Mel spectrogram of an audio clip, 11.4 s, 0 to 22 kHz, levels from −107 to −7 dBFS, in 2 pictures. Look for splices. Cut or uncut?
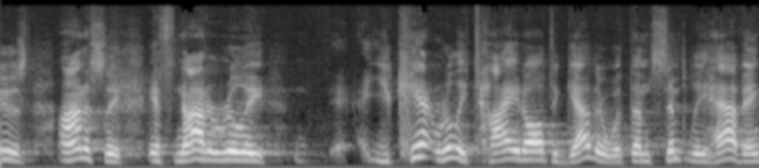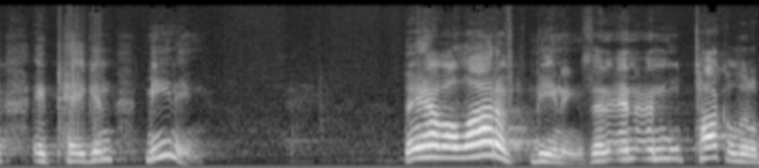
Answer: uncut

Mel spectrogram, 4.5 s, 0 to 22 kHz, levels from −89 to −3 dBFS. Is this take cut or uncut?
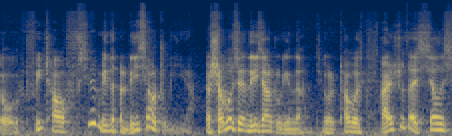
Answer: cut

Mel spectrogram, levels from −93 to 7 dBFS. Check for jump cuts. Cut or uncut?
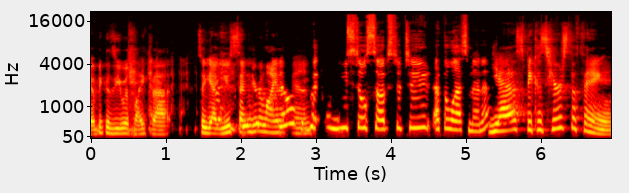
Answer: uncut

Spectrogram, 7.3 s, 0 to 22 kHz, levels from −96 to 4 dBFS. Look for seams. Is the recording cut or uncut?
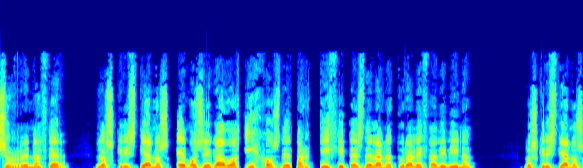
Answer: cut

